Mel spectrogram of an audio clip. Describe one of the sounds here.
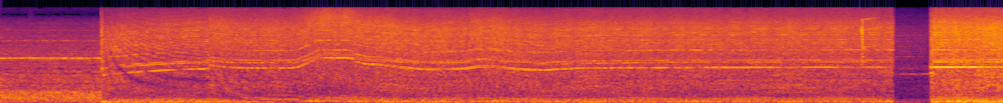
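A jet airliner roars loudly as it flies past.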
